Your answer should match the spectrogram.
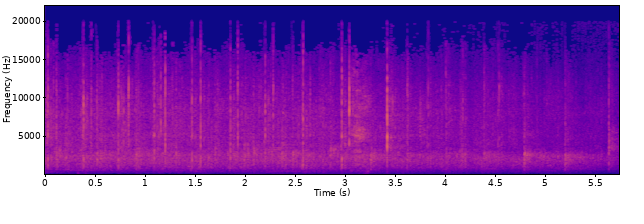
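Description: A crowd claps steadily for the Lord, a dense and continuous patter of many hands with scattered sharper claps standing out, filling the whole stretch at a moderate, even level.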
